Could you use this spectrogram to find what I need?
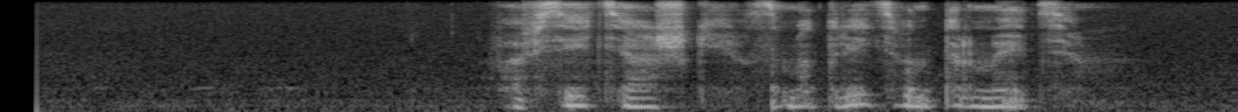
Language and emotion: Russian, sad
